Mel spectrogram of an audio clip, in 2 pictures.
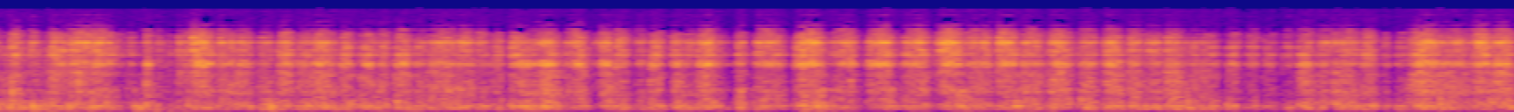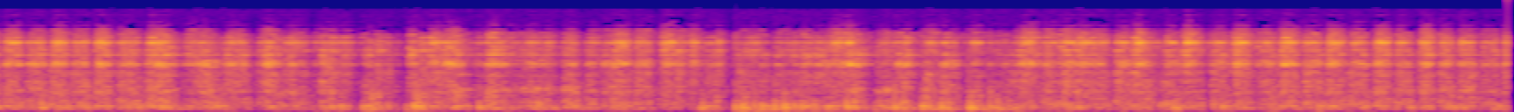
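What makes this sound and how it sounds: Two hands quickly scratch and tap a round, solid wooden plate with fingertips and short nails. The result is a steady, dense rasping scratch with rapid tapping, centered around a low-mid tone with bright upper texture and brief louder bursts.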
